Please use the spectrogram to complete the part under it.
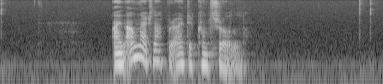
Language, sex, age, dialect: Faroese, female, 61+, Suðurstreymoy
